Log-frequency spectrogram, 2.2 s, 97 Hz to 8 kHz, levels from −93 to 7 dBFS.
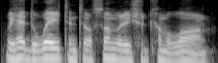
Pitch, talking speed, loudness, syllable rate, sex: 120 Hz, 245 wpm, -17 LUFS, 6.8 syllables/s, male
